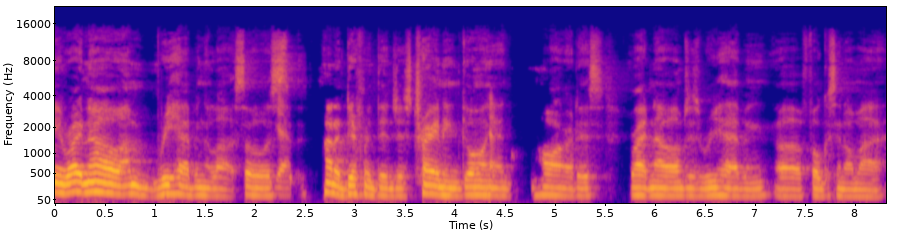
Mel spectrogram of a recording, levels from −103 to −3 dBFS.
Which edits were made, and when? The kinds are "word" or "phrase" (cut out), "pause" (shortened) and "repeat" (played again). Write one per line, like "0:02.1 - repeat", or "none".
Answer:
none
